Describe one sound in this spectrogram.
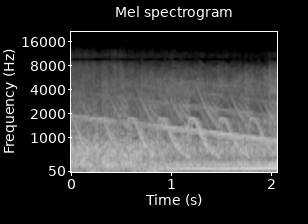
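Tyres skid on gravel.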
